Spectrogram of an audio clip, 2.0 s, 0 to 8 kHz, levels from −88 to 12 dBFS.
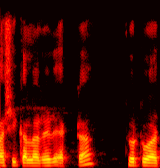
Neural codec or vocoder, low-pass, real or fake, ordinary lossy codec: none; 7.2 kHz; real; none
